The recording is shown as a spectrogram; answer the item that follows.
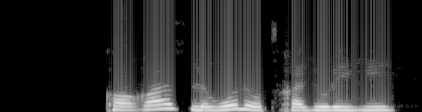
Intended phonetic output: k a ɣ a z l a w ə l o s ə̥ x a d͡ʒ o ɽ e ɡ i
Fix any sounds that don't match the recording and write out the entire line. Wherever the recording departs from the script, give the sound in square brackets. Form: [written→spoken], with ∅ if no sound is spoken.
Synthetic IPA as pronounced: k [a→ɑ] ɣ a z l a w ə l o [s→t͡s] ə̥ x a d͡ʒ o ɽ e ɡ i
